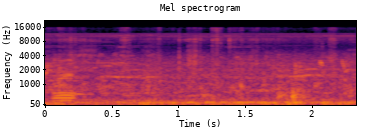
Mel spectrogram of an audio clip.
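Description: A brief vocal sound from a person just as it starts, over a steady low rumble of outdoor background noise.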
